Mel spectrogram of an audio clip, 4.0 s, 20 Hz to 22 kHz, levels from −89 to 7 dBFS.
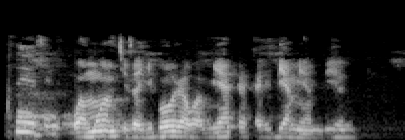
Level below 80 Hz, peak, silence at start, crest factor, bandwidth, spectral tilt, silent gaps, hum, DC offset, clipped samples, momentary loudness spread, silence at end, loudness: -58 dBFS; -2 dBFS; 0.05 s; 16 dB; 7.8 kHz; -5 dB/octave; none; none; under 0.1%; under 0.1%; 12 LU; 0.55 s; -16 LUFS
